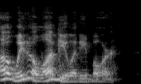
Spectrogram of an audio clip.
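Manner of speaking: small gnome character voice. Pitching a family story idea to the other players, in a little gnome voice. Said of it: "my Lil Guy voice that I use for all my gnomes".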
